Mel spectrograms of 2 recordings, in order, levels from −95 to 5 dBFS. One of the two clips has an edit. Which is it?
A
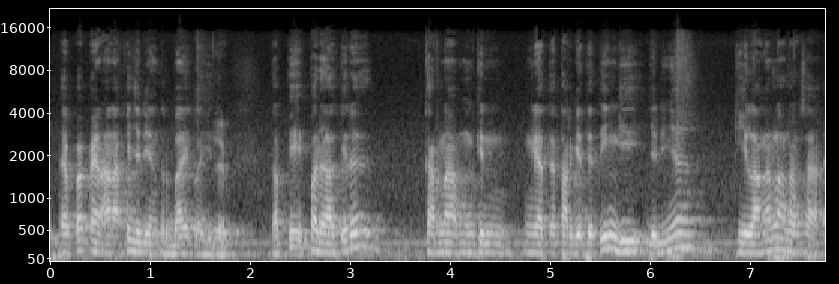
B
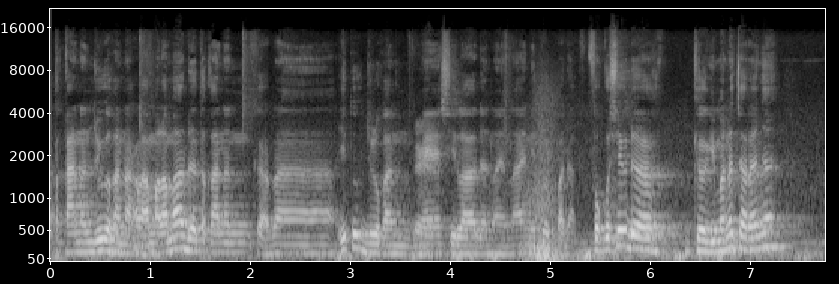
B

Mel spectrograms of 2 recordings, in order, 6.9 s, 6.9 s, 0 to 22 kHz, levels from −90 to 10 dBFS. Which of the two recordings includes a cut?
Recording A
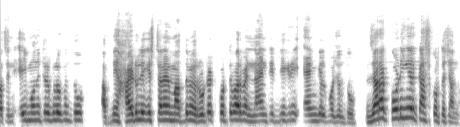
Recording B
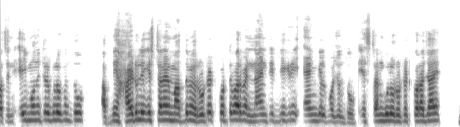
B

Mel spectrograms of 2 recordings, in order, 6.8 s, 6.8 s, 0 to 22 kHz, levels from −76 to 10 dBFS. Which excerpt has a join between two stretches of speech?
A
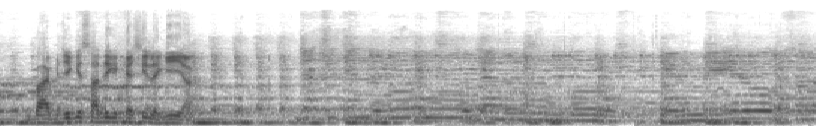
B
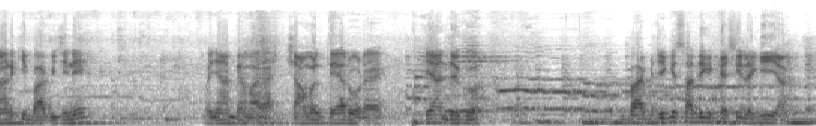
B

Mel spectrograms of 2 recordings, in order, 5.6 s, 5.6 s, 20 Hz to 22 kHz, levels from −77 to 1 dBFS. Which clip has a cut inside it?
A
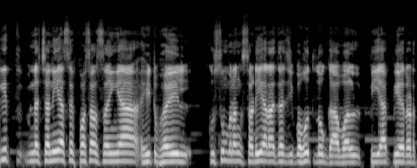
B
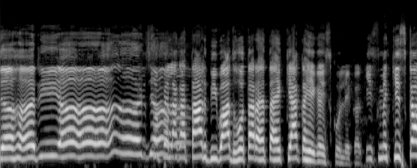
B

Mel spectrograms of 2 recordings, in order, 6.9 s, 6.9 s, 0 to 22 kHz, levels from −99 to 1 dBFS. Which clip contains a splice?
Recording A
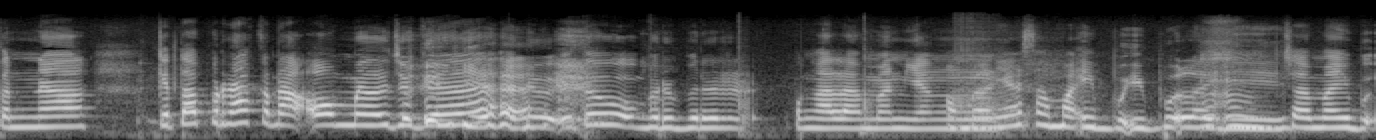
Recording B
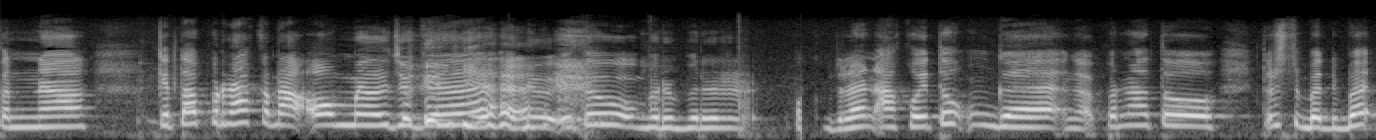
B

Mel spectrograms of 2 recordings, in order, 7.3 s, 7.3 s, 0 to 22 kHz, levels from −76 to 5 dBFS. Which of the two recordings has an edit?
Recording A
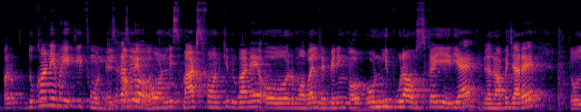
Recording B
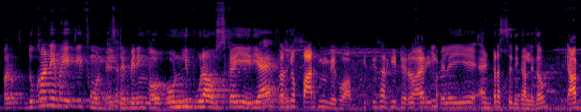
B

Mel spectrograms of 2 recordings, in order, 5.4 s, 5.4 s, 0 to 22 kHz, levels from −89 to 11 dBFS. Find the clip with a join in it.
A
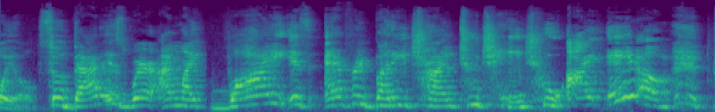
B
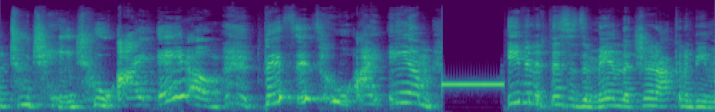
B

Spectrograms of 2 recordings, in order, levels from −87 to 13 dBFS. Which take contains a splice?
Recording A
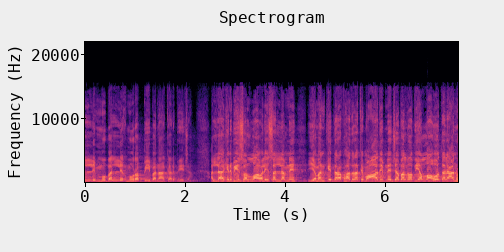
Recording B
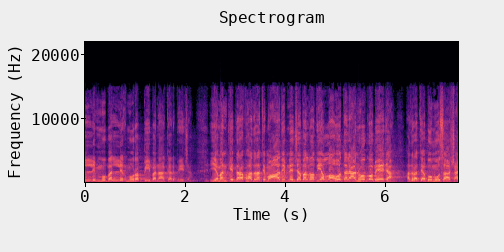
B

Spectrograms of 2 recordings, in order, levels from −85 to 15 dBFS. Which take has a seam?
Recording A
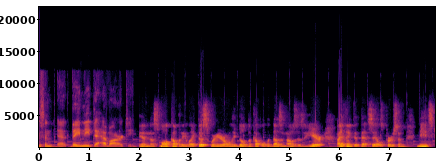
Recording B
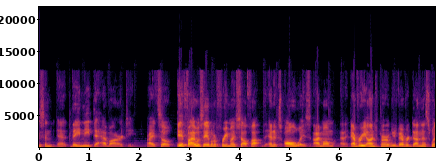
A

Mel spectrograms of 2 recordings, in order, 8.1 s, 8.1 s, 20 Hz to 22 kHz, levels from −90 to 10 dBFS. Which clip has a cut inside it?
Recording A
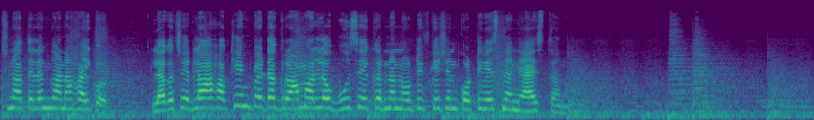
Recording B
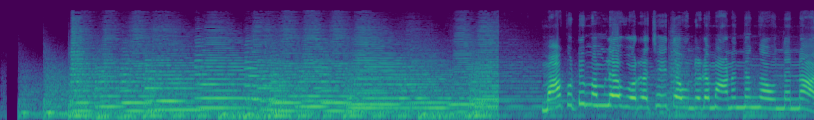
B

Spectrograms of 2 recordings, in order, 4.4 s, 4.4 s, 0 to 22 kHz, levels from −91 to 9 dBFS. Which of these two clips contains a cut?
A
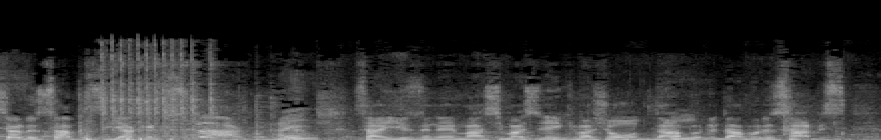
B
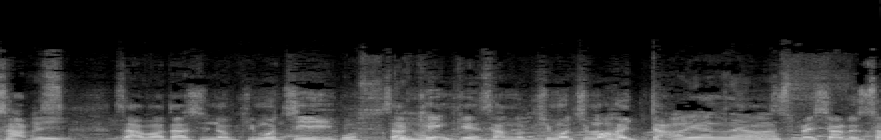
A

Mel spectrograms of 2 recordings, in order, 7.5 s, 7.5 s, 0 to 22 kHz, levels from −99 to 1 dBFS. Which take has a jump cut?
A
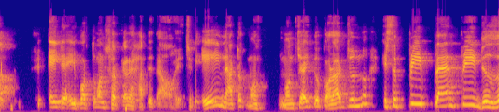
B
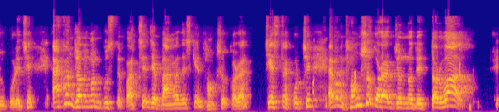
A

